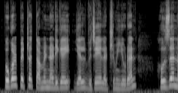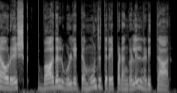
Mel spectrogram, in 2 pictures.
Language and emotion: Tamil, neutral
